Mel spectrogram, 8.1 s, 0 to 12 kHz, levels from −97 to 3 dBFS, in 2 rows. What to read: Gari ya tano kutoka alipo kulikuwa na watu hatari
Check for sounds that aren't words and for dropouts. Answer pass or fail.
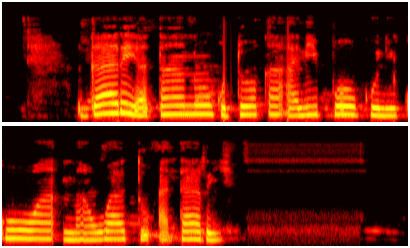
pass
